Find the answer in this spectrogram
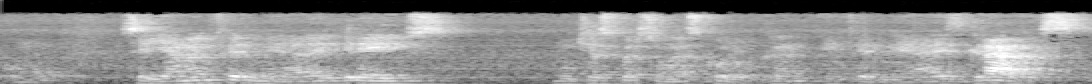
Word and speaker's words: Graves: se llama enfermedad de Graves, muchas personas colocan enfermedades graves, ¿no? Pero no es graves, sino Graves, es el apellido de...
